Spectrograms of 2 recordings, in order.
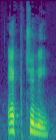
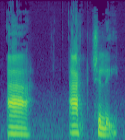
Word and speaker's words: actually: time what happens is some students will mispronounce it to say actually a and that's when you'd have to correct them saying no your mouth is not to open open their jaw to say ah actually yes sometimes I tell them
